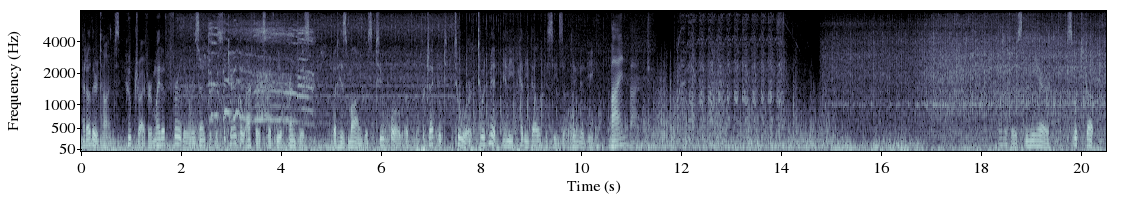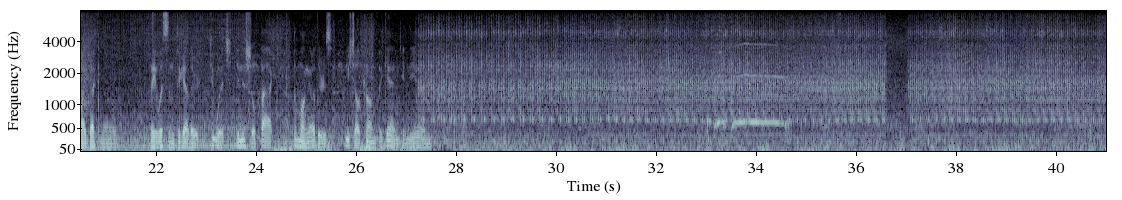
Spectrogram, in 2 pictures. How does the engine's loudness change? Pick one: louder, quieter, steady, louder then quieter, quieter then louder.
louder.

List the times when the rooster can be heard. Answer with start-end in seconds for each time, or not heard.
2.3-4.8, 33.0-34.8.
